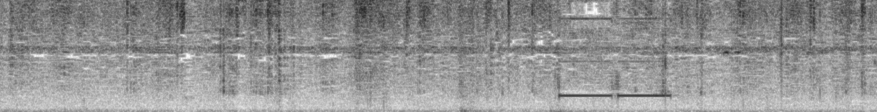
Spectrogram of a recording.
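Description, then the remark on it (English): Keys jangle and clink in irregular bursts, with bright metallic rattles against a steady background hiss and a brief faint tone partway through. “Hey, we got the keys! You guys can get in with me. I got them.”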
